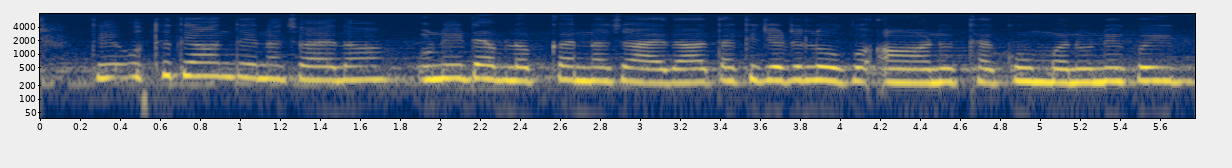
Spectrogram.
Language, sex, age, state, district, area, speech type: Dogri, female, 18-30, Jammu and Kashmir, Kathua, rural, spontaneous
